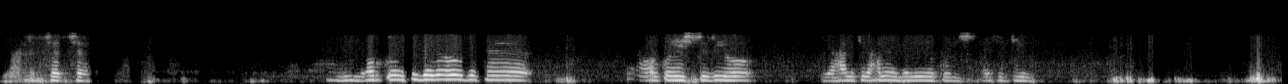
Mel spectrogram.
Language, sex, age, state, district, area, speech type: Urdu, male, 18-30, Bihar, Madhubani, rural, conversation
